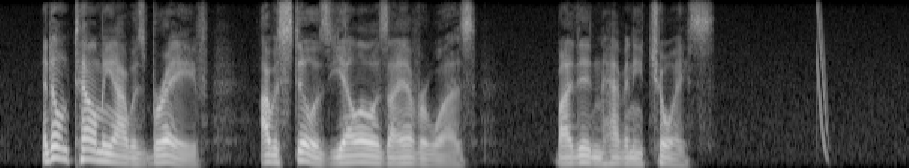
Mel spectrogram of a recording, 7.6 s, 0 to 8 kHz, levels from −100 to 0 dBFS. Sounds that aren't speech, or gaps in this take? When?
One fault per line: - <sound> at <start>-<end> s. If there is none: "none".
- chirp at 6.8-6.9 s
